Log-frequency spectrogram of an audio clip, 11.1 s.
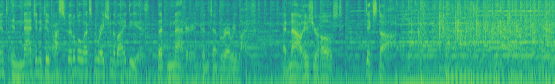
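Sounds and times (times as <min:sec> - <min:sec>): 
speech: 0:00.0 - 0:08.4
live audience applauding: 0:08.1 - 0:11.1.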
